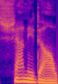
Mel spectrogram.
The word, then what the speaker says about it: Shanidar: His museum number is Shanidar 1, pronounced Shan-Idar, and the men who excavated him called him Nandi.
